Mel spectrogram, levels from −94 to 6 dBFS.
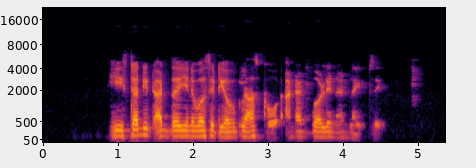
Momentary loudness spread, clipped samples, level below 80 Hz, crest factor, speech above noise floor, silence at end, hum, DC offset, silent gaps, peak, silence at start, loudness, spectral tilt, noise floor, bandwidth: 15 LU; under 0.1%; -62 dBFS; 20 dB; 60 dB; 0.85 s; none; under 0.1%; none; -2 dBFS; 0.9 s; -20 LUFS; -7 dB/octave; -81 dBFS; 6.4 kHz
